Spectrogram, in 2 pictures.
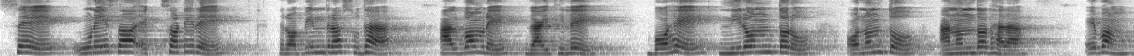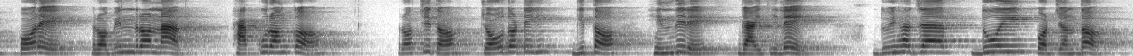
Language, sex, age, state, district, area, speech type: Odia, female, 30-45, Odisha, Jajpur, rural, read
